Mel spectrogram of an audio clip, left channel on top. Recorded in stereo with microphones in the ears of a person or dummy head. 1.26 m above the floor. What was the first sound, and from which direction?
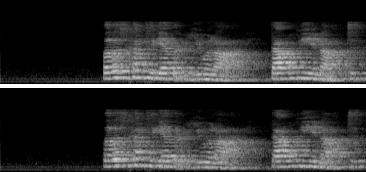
A woman speaking, 60° left (ahead or behind).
